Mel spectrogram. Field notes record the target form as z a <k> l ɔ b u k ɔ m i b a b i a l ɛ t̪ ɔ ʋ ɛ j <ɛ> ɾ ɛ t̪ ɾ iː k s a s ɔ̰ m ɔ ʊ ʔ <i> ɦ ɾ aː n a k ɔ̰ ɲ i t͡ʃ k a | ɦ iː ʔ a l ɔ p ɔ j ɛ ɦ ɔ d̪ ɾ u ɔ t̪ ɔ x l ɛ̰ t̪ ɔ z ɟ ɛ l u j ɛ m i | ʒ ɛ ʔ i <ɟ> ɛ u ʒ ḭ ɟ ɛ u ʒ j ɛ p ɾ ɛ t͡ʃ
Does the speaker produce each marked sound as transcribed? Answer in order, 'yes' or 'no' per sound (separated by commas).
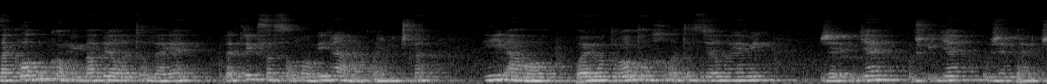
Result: yes, yes, yes, yes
